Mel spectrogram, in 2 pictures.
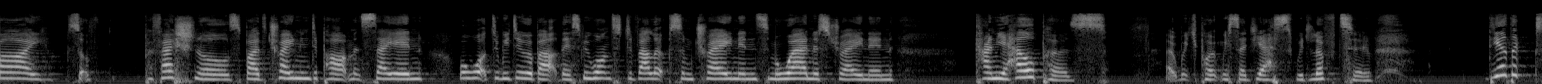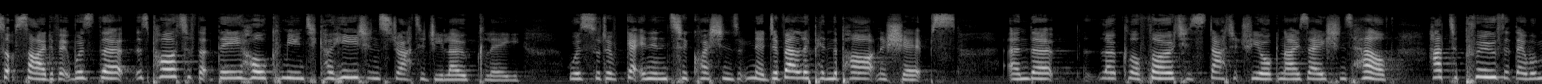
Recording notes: From our conference in Bradford in 2009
